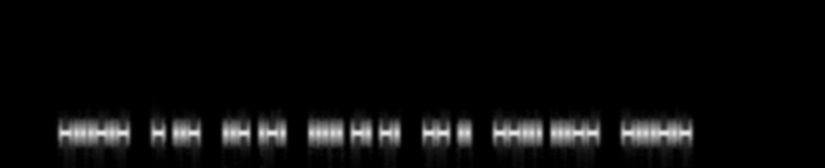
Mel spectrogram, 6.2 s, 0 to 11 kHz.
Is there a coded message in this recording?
Yes: Morse code from 0.5 to 5.2 s, heard as a keyed tone, about 49 wpm, 700 Hz. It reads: <BK> TU UR 5NN MI 73 <BK>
